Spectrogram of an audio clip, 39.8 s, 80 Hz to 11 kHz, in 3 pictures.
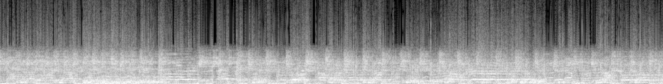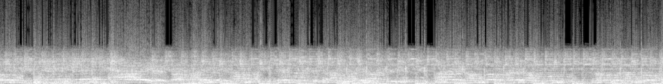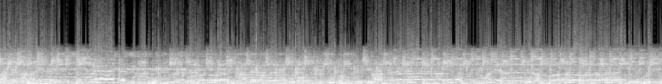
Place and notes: Hare Kristna Temple, 1189 Church Street Pretoria, Sunday Night
The high point of the Sunday programme at the Hare Krishna Pretoria temple in South Africa.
